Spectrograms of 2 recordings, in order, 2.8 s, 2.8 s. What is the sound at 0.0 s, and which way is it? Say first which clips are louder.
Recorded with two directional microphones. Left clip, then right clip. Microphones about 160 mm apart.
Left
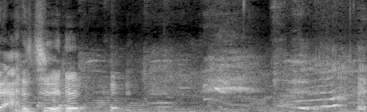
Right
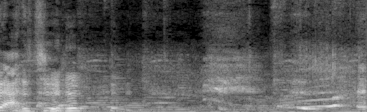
Speech: left 1 dB; centre (ahead or behind).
